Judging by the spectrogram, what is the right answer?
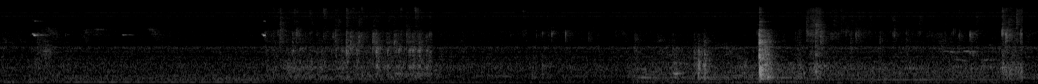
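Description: Water splashing and sloshing as a scooter is washed by hand, in irregular spells. There are a few sharp knocks among the splashes, the loudest about seven and a half seconds in.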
